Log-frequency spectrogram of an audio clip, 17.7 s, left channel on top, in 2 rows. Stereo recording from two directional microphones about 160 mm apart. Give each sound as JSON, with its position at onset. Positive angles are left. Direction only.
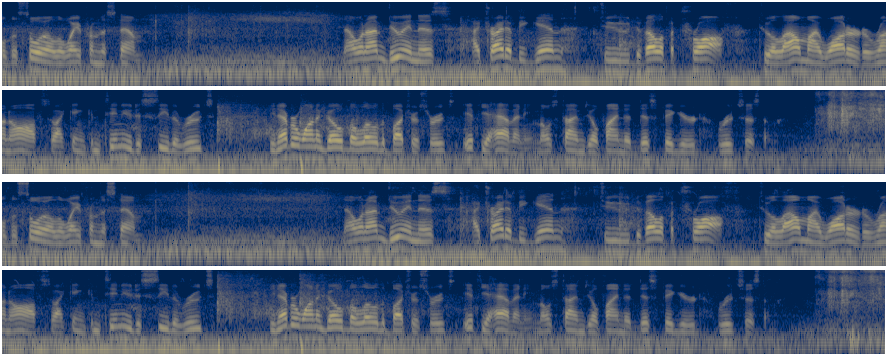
{"t": 0.0, "sound": "speech", "side_deg": -40}
{"t": 1.8, "sound": "vehicle", "side_deg": -20}
{"t": 3.4, "sound": "speech", "side_deg": -35}
{"t": 17.1, "sound": "a sound", "side_deg": -10}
